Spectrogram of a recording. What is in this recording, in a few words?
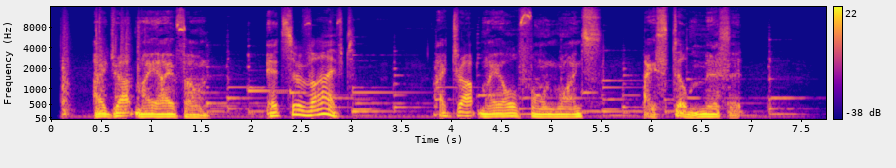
Deadpan; IPhone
